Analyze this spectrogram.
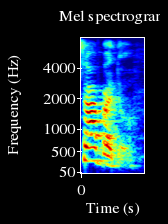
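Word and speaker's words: sábado: letter a so it's sabado it's one of the rule breakers that we have for three syllables that the the stress is on the first syllable it's sabado so it's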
